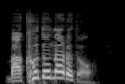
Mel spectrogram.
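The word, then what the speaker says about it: マクドナルド: 如果是日式英语的话那就是 Makudonaldo，听上去有点像马上就拉裤兜是吧。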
